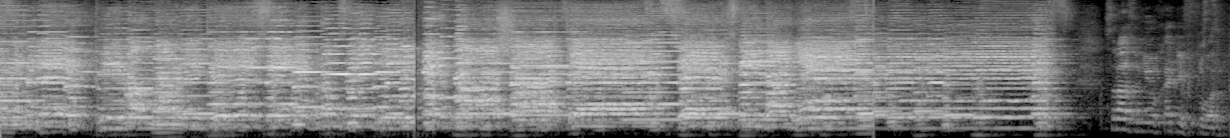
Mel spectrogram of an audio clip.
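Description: Accordion playing a folk tune with a group of women's voices singing along. The music stops abruptly about ten and a half seconds in, and a man's voice follows near the end.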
